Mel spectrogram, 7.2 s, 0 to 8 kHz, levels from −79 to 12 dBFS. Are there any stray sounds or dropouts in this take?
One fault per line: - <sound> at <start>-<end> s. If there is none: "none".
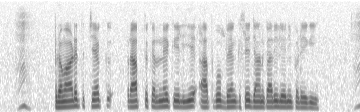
none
